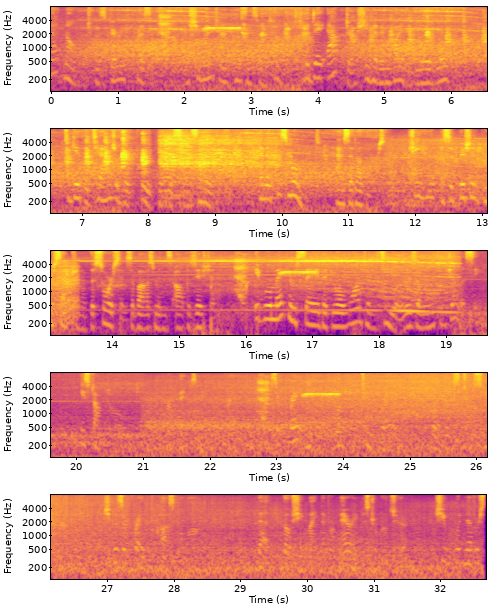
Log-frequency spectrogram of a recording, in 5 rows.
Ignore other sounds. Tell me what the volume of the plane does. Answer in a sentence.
The loudness of the plane stays about the same.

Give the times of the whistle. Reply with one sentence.
The whistle can be heard from 1.6 to 2.9 s, from 15.8 to 17.1 s and from 22.8 to 24.0 s.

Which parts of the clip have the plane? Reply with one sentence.
You can hear the plane from 0.0 to 32.6 s.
